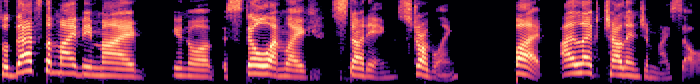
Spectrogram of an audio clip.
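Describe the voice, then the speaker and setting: A woman with a Japanese accent speaks at a fairly slow pace. Her tone is bright and sharp, with very wide pitch swings. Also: dry, close sound with no echo. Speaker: manga artist. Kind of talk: casual chat. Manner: animated.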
